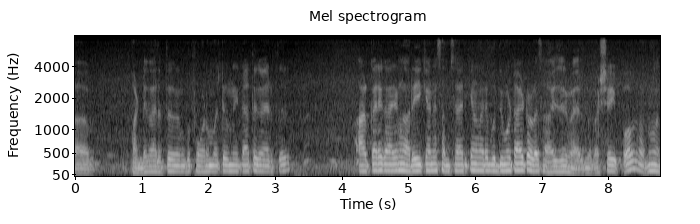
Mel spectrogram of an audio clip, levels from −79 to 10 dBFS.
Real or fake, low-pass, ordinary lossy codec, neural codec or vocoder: real; 7.2 kHz; none; none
